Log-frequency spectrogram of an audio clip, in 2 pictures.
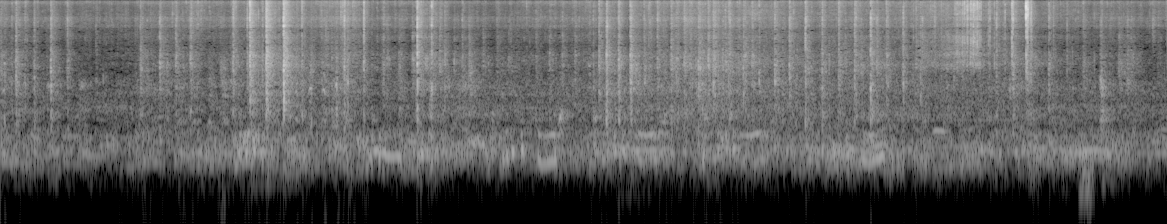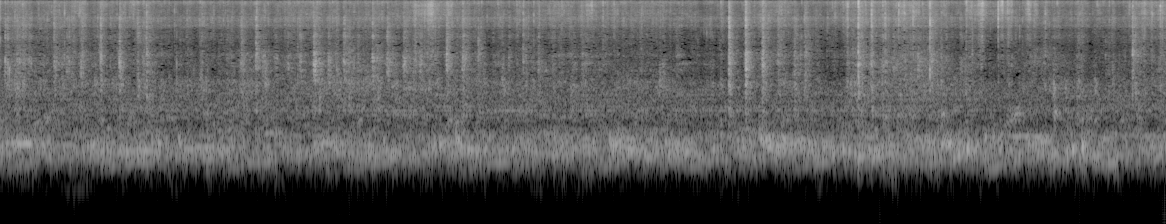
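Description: Pigeons coo steadily close by.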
